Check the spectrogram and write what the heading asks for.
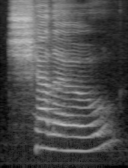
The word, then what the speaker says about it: cello: Did you say bass, B-A-S-S, and another instrument that rhymes with jello called the cello?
